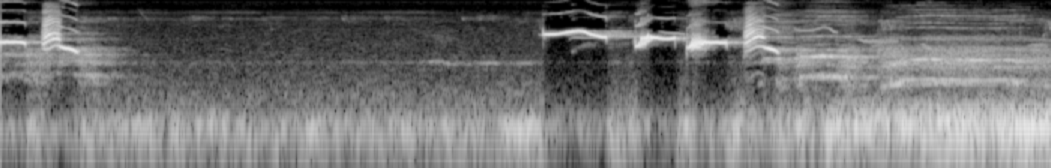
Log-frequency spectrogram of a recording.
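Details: Oriental magpie-robin song used as a lure to get silent magpie-robins singing. A short burst of bright whistled notes, a pause with faint low hum, then three loud clear whistles that slur downward, followed by softer twittering.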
